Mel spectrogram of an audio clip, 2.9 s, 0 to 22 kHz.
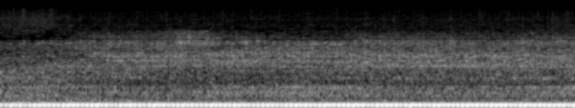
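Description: A 2010 Ford Mustang's 4.0L V6 idles steadily under an open hood, a loud, even low hum with no revving and no voices over it.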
